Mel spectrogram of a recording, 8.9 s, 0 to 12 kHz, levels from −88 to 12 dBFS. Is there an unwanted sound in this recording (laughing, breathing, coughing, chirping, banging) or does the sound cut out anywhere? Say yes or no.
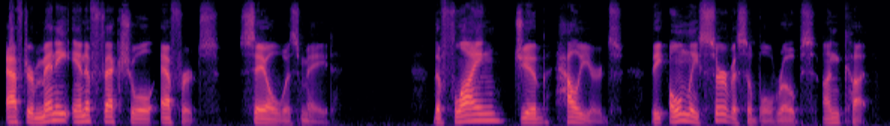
no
